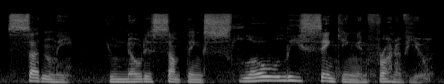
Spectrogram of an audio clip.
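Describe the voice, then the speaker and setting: An actor plays a calm young game adventurer who explains things in a measured way and teases with a straight face. The voice sits mid-range and moves with lively intonation. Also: medium pitch, a little hiss or hum, lightly acted. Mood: teasing suspense. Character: calm young traveler with a dry, teasing wit. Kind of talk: video game dialogue.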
